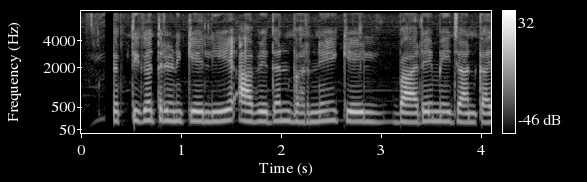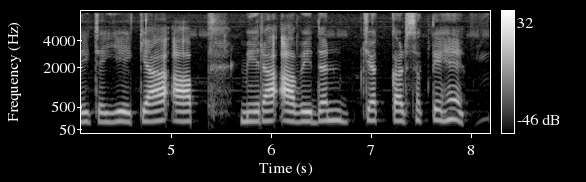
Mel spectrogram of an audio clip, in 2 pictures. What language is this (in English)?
Hindi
